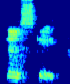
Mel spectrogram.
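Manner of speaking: escape said as ESS-cape; spelled-out first vowel. Shown as a demonstration. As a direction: give escape a clear, full first E. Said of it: "it looks like it should say".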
